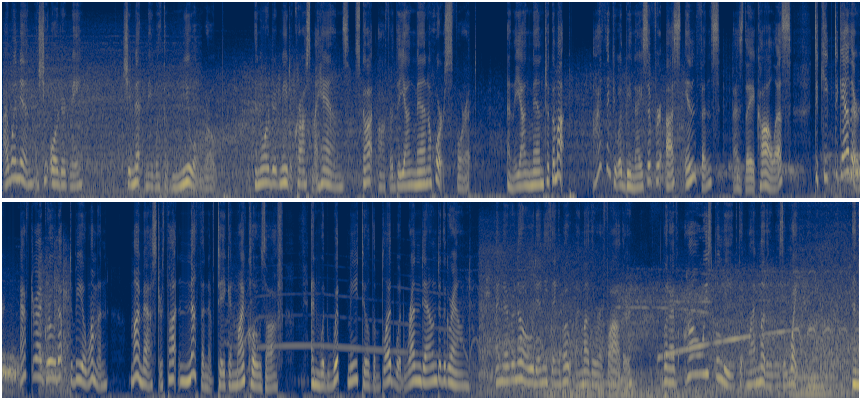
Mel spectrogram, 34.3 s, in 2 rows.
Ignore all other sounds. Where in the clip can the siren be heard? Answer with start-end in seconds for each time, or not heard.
21.6-34.2.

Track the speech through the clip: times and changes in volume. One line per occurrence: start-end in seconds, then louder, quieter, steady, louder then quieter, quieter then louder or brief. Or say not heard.
0.0-34.2 steady.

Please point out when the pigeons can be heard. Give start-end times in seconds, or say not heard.
13.1-18.6.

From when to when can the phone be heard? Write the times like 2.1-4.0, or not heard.
not heard.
